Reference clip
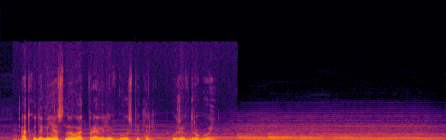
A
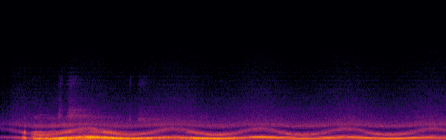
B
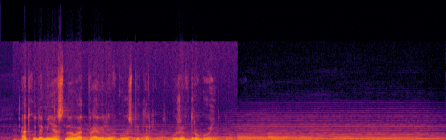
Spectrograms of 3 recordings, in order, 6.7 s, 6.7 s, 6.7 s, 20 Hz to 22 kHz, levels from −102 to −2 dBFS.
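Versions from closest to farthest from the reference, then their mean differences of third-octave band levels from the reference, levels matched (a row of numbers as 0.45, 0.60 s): B, A; 4.0, 8.0 dB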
